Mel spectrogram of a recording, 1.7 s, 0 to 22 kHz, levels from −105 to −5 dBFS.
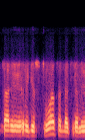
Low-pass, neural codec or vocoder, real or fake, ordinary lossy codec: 9.9 kHz; vocoder, 22.05 kHz, 80 mel bands, Vocos; fake; Opus, 32 kbps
